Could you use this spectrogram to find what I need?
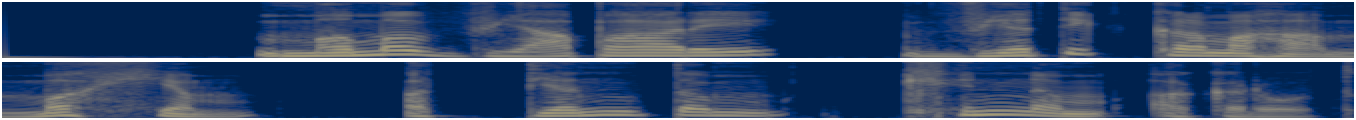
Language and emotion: Sanskrit, sad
